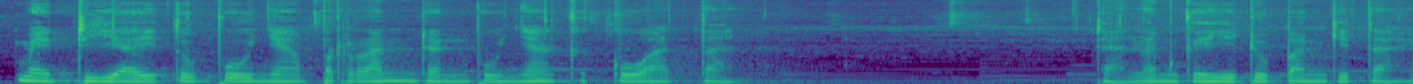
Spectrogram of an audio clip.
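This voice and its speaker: A middle-aged male lecturer teaches in an easygoing, conversational way. His voice sits a little high for a man, with a dark, gravelly texture. The sound is a long-reverb hall recording with faint music underneath. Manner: relaxed, conversational teaching with everyday examples. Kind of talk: philosophy lecture.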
